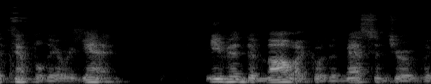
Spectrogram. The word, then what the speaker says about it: Malachi: send my Malik messenger Malachi is mispronounced it's Malik it means messenger messenger and he shall prepare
